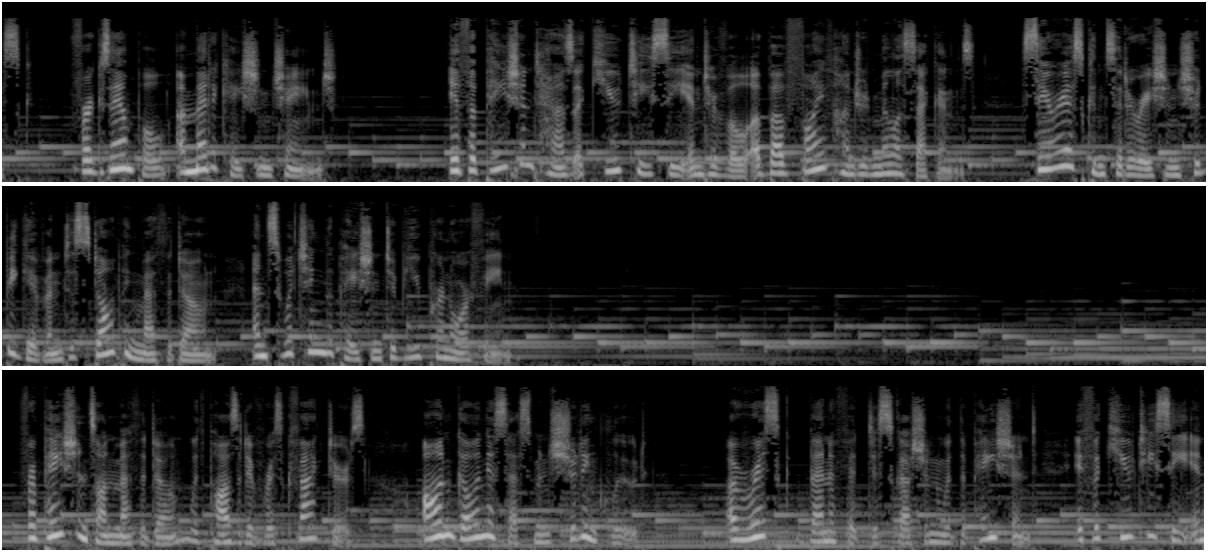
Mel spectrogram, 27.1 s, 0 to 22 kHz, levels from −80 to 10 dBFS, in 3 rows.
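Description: Nothing stood out as a technical fault on listening.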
